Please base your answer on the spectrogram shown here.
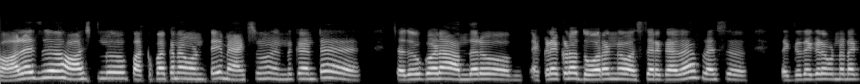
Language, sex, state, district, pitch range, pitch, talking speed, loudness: Telugu, female, Andhra Pradesh, Srikakulam, 235-265 Hz, 245 Hz, 105 wpm, -14 LUFS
